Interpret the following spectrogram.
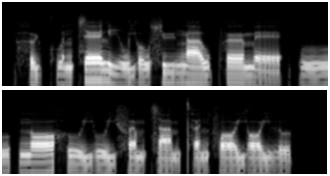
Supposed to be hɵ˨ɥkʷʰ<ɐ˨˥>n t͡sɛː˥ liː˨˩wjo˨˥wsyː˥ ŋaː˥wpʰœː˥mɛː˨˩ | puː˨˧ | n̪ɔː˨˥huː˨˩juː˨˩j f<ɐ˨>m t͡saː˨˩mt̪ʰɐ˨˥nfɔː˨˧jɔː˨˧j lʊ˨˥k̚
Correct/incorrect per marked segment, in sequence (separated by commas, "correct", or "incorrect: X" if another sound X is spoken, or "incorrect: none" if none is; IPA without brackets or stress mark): incorrect: ɐ˨˧, correct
